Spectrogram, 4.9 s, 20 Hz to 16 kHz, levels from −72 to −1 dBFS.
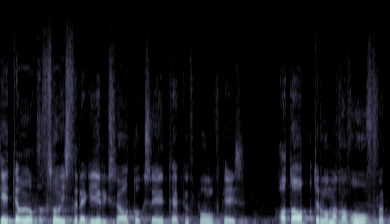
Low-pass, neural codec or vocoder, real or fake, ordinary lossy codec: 14.4 kHz; codec, 32 kHz, 1.9 kbps, SNAC; fake; none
